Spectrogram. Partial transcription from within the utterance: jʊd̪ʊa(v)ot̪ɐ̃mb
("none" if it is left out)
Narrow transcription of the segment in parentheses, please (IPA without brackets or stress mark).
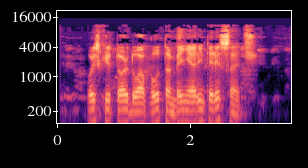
v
